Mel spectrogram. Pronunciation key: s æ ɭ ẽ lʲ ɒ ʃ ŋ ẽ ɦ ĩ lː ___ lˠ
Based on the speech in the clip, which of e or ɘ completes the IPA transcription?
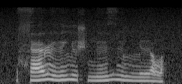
e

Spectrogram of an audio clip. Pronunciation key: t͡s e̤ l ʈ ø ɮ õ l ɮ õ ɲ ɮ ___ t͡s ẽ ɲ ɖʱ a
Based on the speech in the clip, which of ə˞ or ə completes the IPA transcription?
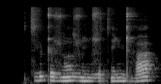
ə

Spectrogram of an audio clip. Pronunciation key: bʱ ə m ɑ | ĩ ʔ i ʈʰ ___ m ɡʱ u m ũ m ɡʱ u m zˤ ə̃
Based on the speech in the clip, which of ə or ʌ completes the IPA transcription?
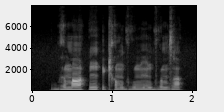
ʌ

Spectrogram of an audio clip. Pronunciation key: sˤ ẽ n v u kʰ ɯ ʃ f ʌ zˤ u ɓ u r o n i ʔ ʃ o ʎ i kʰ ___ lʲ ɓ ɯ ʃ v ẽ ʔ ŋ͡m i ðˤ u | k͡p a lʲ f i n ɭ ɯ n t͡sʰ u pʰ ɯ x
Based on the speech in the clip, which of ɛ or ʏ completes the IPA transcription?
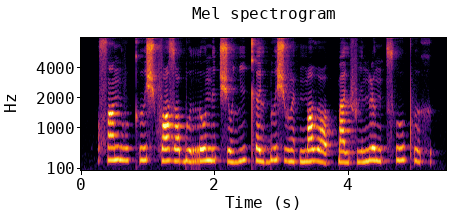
ɛ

